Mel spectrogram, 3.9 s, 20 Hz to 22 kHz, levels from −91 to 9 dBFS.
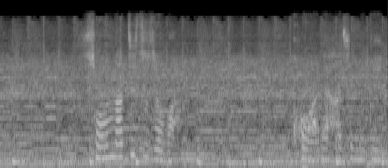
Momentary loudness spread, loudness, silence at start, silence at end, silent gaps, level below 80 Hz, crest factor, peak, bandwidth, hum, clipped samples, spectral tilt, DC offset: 6 LU; -20 LUFS; 0 s; 0 s; none; -42 dBFS; 18 dB; -2 dBFS; 15.5 kHz; none; under 0.1%; -3 dB/octave; under 0.1%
